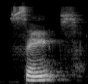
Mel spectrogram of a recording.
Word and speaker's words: Saints: Saints, Saints.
